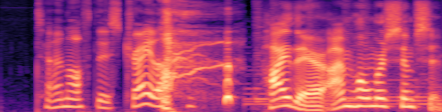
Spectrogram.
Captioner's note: laughs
